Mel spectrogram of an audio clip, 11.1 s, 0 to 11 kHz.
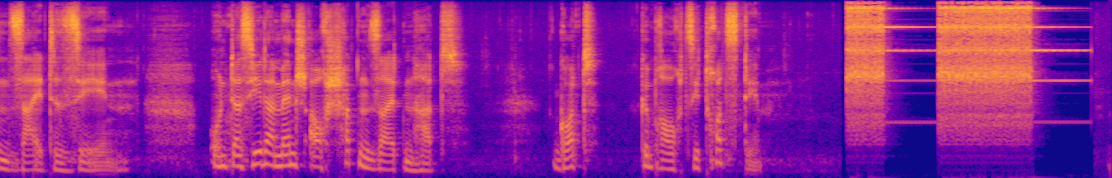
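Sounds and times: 
speech: 0:00.0 - 0:04.7, 0:05.6 - 0:07.8
loud electronic telephone ring: 0:08.5 - 0:11.0.

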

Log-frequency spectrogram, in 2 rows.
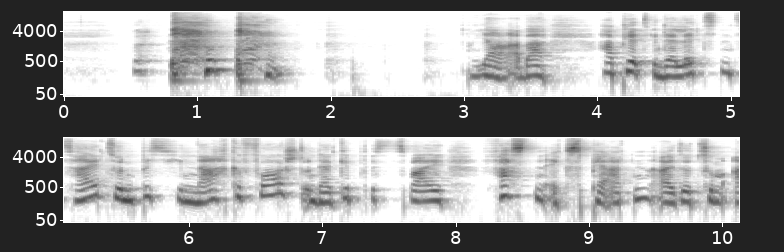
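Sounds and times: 
faint breath: 0:00.0 - 0:00.5, 0:03.6 - 0:04.0
person coughing: 0:00.5 - 0:01.8
speech: 0:03.1 - 0:10.1.

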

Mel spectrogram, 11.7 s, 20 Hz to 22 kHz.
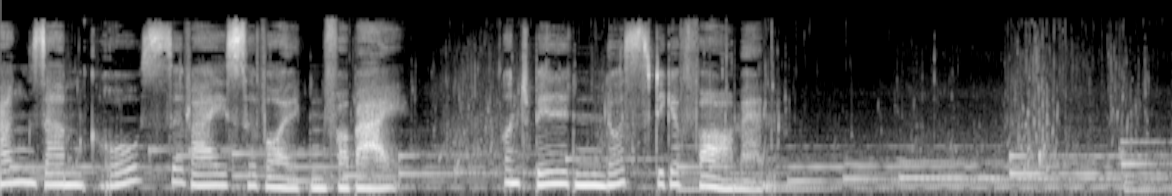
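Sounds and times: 
speech: 0:00.1 - 0:04.1, 0:05.0 - 0:07.9
river water splashing and trickling: 0:02.0 - 0:11.7.

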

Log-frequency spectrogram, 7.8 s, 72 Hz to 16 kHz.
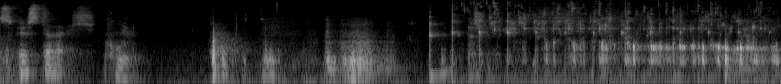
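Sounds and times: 
speech: 0:00.0 - 0:01.4, 0:02.6 - 0:03.8
Austrian 2020 Klassik Qualitätswein pouring into a glass: 0:04.5 - 0:07.8.

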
